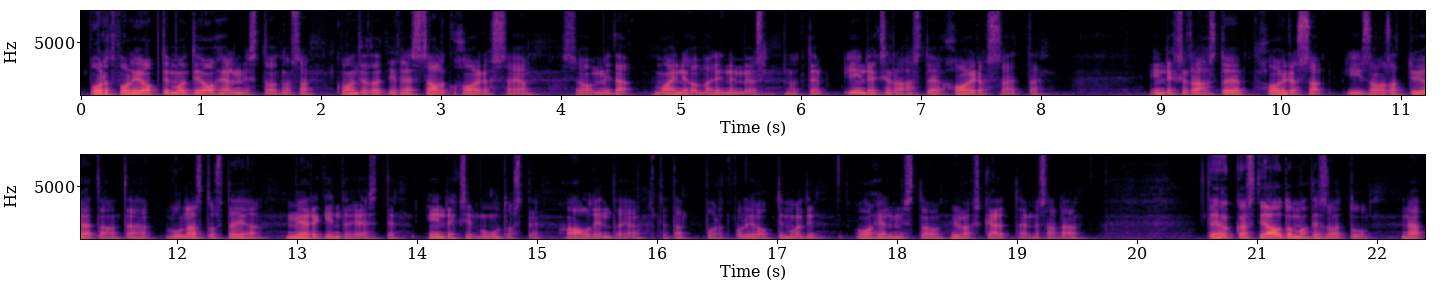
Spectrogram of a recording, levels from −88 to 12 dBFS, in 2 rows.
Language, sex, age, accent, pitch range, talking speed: Finnish, male, 30-49, native, 115-135 Hz, 105 wpm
